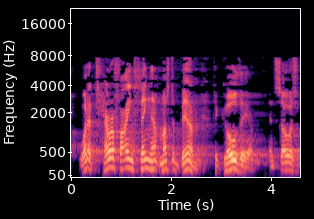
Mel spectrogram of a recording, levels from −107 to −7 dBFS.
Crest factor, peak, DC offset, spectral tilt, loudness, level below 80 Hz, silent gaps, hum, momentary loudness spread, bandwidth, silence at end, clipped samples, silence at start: 20 dB; -6 dBFS; under 0.1%; -4.5 dB/octave; -25 LUFS; -76 dBFS; none; none; 16 LU; 8 kHz; 0 s; under 0.1%; 0.2 s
